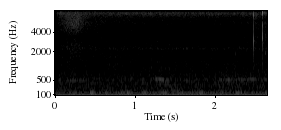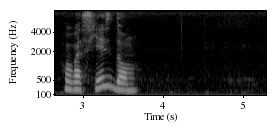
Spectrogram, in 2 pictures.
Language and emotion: Russian, neutral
